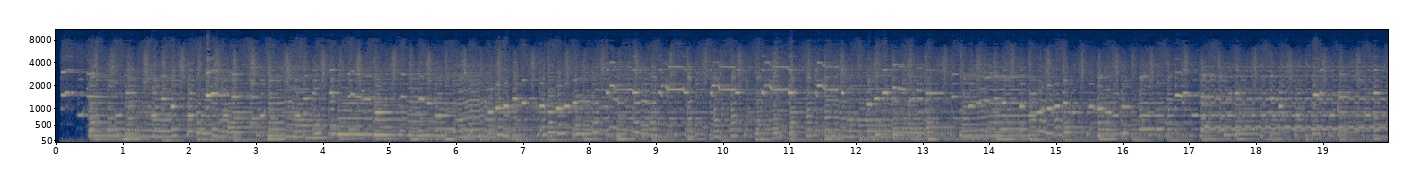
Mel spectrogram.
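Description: Lively instrumental choro plays throughout, with a bright melody darting over plucked strings and a steady bouncing bass, loud and continuous with no voices.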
